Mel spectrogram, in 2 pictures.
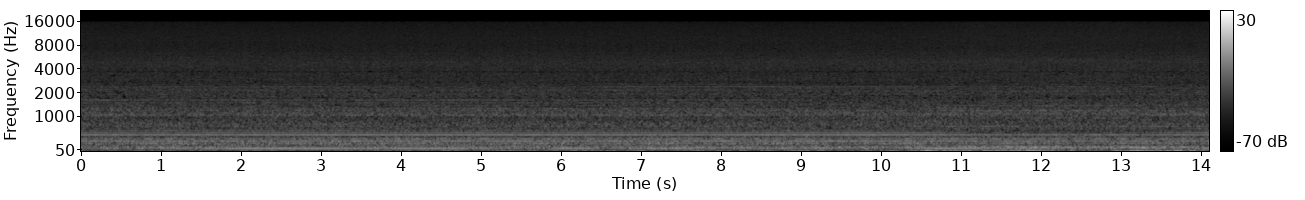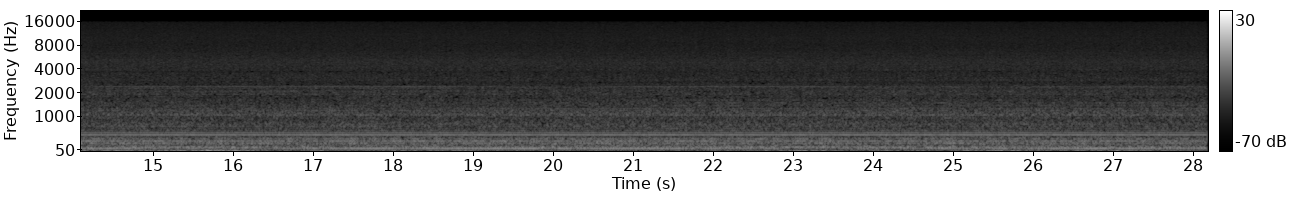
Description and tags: Compressors at cooling plant.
